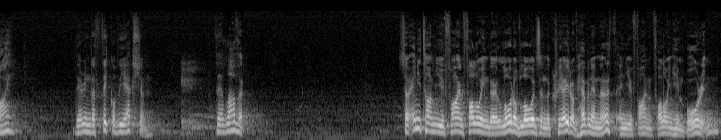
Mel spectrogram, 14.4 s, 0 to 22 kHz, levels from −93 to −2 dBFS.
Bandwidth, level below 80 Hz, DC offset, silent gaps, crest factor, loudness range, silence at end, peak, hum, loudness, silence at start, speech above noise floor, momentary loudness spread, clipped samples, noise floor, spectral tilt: 16.5 kHz; -70 dBFS; under 0.1%; none; 20 dB; 13 LU; 0.05 s; -10 dBFS; none; -28 LUFS; 0 s; 36 dB; 14 LU; under 0.1%; -64 dBFS; -7.5 dB/octave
